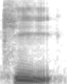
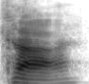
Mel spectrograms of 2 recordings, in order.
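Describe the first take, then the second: First: The vowel sounds like the word 'key'. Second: The vowel sounds like the word 'sky'. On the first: "you can pronounce it like a key" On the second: "some people call it Planet Kai"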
